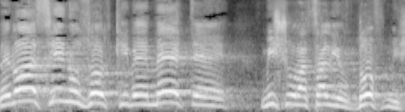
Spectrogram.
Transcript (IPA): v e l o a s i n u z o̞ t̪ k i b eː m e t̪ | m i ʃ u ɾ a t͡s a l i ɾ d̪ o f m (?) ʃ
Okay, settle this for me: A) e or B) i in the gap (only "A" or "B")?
B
